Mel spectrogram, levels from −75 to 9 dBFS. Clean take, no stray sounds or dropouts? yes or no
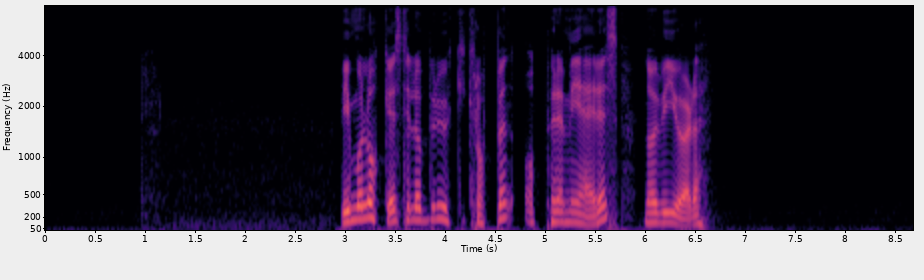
yes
